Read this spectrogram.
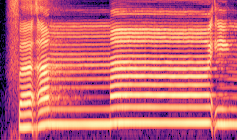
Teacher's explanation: Maka mimnya dipanjangkan boleh empat boleh lima harakat. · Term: mad jaiz munfasil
